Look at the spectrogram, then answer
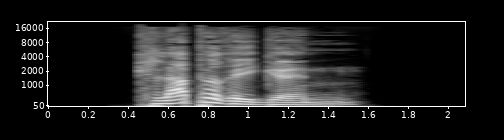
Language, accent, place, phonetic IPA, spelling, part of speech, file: German, Germany, Berlin, [ˈklapəʁɪɡn̩], klapperigen, adjective, De-klapperigen.ogg
- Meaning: inflection of klapperig: 1. strong genitive masculine/neuter singular 2. weak/mixed genitive/dative all-gender singular 3. strong/weak/mixed accusative masculine singular 4. strong dative plural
